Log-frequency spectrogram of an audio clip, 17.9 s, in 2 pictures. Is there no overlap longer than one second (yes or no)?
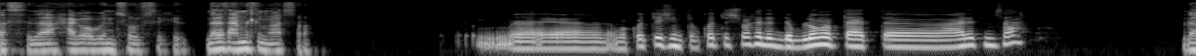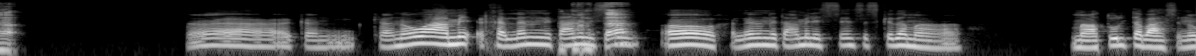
yes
